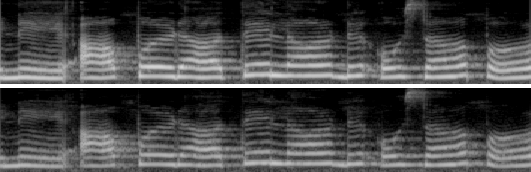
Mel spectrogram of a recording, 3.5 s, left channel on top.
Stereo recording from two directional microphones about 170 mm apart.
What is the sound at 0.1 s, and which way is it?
Speech, 35° left (ahead or behind).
